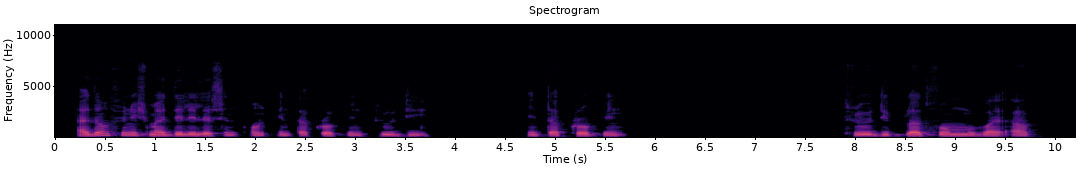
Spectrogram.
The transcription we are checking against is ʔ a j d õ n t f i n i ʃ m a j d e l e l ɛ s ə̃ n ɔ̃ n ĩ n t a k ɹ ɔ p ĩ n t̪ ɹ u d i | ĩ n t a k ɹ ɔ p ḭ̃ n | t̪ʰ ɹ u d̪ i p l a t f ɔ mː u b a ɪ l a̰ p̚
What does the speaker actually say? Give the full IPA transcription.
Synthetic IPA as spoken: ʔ a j d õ n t f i n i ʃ m a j d e l i l ɛ s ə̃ n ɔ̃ n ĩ n t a k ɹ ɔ p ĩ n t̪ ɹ u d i | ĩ n t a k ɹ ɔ p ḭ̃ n | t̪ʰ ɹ u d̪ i p l a t f ɔ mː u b a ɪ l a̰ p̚

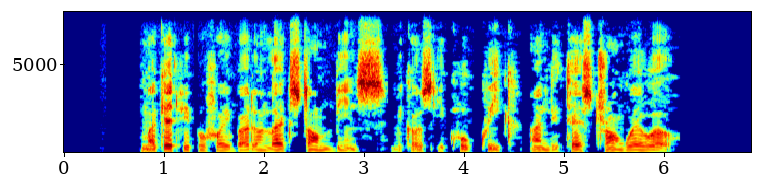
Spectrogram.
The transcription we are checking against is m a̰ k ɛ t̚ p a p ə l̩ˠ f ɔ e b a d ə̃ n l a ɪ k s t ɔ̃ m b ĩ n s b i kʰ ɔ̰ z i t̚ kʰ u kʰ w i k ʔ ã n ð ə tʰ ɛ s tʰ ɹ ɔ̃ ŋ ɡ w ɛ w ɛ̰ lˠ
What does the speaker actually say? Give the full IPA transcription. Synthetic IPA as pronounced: m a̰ k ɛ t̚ p i p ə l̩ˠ f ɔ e b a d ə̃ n l a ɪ k s t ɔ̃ m b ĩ n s b i kʰ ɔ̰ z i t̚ kʰ u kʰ w i k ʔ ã n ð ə tʰ ɛ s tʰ ɹ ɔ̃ ŋ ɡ w ɛ w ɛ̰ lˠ

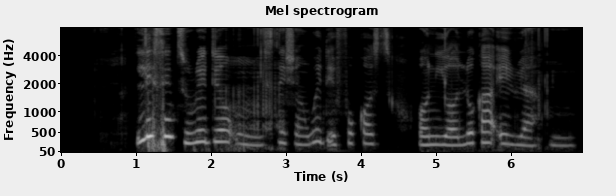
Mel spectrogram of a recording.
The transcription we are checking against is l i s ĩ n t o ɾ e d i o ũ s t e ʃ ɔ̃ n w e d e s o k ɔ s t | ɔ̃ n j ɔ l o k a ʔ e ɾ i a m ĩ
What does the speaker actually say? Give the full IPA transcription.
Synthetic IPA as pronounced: l i s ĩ n t u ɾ e d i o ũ s t e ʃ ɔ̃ n w e d e f o k ɔ s t | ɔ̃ n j ɔ l o k a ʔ e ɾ i a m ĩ

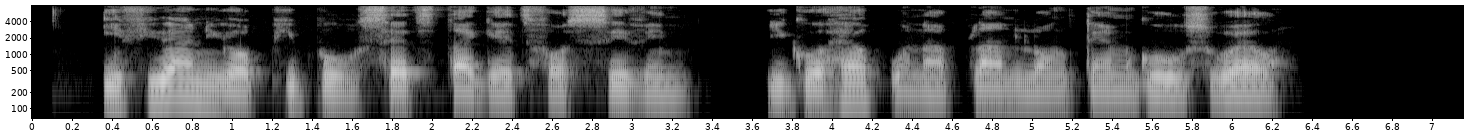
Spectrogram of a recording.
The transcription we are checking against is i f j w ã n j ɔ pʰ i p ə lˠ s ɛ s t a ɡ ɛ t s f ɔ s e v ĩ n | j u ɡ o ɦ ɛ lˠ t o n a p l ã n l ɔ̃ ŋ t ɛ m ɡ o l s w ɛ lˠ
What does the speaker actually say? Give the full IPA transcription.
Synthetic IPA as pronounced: i f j u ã n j ɔ pʰ i p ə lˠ s ɛ t t a ɡ ɛ t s f ɔ s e v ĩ n | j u ɡ o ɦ ɛ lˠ p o n a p l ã n l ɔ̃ ŋ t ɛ m ɡ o l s w ɛ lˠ

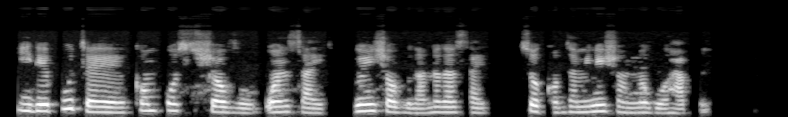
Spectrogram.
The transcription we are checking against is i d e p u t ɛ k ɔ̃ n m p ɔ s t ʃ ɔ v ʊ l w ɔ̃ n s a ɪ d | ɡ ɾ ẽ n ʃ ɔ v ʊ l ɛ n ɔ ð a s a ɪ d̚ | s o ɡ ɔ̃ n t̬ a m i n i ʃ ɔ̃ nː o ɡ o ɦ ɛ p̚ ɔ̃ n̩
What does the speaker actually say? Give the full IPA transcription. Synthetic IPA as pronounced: i d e p u t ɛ k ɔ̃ m p ɔ s t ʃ ɔ v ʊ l w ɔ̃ n s a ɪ d | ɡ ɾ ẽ n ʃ ɔ v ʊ l a n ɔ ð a s a ɪ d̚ | s o k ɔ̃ n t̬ a m i n e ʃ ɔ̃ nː o ɡ o ɦ a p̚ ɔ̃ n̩

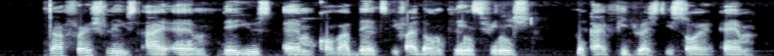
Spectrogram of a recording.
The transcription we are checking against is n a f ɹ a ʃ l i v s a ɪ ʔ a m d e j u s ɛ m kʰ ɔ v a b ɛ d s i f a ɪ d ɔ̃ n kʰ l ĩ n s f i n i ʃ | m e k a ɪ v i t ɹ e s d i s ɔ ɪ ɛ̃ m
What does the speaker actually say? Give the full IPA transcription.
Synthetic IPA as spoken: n a f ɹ ɛ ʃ l i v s a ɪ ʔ ɛ m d e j u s ɛ m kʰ ɔ v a b ɛ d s i f a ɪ d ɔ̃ n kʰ l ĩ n s f i n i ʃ | m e k a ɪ f i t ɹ ɛ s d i s ɔ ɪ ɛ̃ m

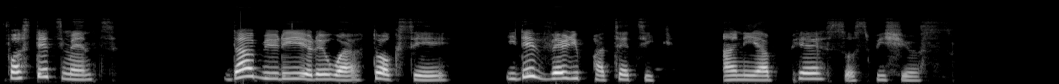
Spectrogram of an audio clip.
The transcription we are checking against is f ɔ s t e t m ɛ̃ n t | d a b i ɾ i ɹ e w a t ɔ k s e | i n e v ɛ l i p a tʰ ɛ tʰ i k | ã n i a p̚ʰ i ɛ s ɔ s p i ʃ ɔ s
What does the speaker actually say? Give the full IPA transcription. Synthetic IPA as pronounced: f ɔ s t e t m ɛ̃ n t | d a b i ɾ i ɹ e w a t ɔ k s e | i d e v ɛ ɹ i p a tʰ ɛ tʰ i k | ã n i a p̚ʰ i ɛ s ɔ s p i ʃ ɔ s

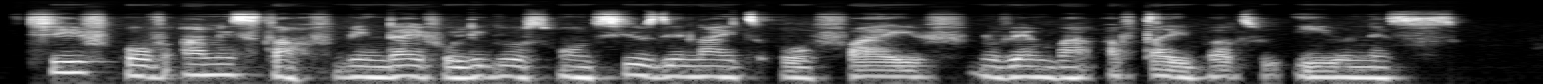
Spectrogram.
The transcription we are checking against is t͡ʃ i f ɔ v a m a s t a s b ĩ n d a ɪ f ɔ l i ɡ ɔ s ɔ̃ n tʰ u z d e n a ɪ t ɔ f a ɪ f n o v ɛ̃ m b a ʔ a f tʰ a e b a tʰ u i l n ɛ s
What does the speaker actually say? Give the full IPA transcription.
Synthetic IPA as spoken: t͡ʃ i f ɔ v a m i s t a f b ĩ n d a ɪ f ɔ l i ɡ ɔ s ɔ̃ n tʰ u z d e n a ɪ t ɔ f a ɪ v n o v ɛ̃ m b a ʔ a f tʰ a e b a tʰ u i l n ɛ s

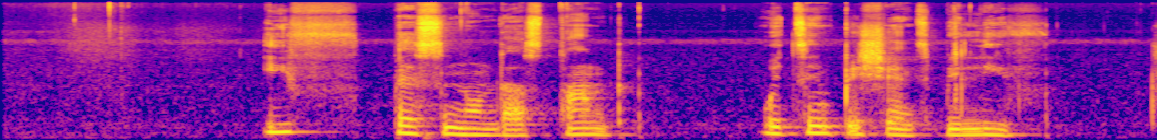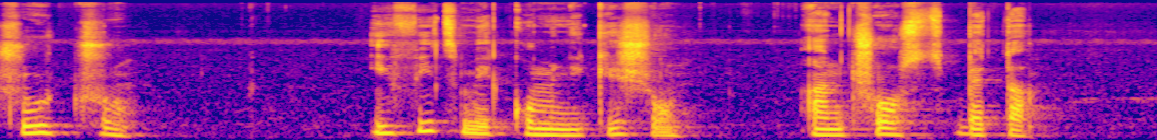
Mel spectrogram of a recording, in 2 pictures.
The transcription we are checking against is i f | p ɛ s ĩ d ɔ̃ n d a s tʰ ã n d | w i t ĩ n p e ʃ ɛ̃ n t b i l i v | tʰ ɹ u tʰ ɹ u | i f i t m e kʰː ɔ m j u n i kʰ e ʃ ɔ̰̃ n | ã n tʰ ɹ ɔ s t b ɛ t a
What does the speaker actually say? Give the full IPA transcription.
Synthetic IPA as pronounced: i f | p ɛ s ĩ n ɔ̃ n d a s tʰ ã n d | w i t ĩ n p e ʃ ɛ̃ n t b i l i v | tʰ ɹ u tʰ ɹ u | i f i t m e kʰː ɔ m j u n i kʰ e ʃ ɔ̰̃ n | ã n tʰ ɹ ɔ s t b ɛ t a

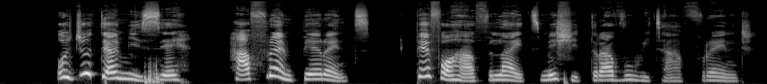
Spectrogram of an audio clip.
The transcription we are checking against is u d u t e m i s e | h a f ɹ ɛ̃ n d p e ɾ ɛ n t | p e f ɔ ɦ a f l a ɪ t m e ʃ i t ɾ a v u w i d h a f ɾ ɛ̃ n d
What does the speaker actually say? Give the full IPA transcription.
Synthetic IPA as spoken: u d͡ʒ u t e m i s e | h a f ɾ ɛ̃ n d p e ɾ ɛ n t | p e f ɔ ɦ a f l a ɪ t m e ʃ i t ɾ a v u w i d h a f ɾ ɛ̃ n d

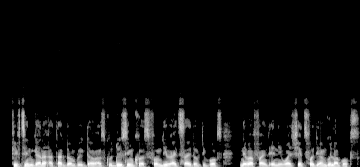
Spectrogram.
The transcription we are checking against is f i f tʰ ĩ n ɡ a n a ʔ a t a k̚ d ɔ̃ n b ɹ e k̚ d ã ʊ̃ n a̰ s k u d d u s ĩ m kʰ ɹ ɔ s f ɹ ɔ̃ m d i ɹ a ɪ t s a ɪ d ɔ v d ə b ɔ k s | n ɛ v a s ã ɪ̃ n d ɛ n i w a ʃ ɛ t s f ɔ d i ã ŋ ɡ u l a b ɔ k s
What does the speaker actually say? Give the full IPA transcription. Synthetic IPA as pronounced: f i f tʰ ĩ n ɡ a n a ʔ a t a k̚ d ɔ̃ n b ɹ e k̚ d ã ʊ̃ n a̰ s k u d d u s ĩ m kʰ ɹ ɔ s f ɹ ɔ̃ m d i ɹ a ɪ t s a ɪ d ɔ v d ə b ɔ k s | n ɛ v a f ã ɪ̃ n d ɛ n i w a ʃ ɛ t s f ɔ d i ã ŋ ɡ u l a b ɔ k s

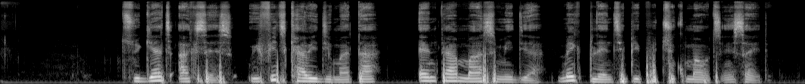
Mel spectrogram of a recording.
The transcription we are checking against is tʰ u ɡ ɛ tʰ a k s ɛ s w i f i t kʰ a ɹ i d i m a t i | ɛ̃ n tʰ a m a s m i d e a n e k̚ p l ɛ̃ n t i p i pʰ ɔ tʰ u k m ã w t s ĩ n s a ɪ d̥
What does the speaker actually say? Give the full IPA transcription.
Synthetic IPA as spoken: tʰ u ɡ ɛ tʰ a k s ɛ s w i f i t kʰ a ɹ i d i m a t a | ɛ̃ n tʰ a m a s m i d i a m e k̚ p l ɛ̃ n t i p i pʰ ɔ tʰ u k m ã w t s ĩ n s a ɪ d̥

